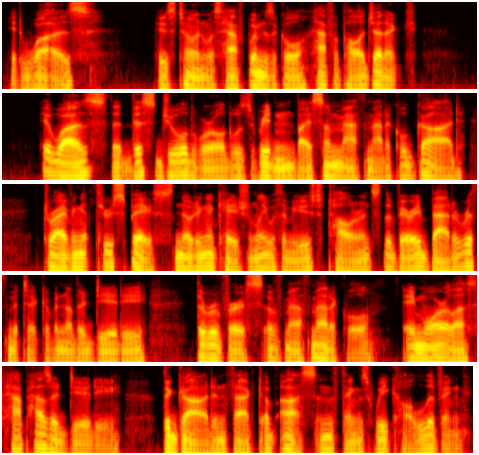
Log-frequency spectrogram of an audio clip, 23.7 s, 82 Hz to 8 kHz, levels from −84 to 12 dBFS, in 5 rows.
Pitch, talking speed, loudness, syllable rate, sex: 85 Hz, 140 wpm, -20 LUFS, 5.1 syllables/s, male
